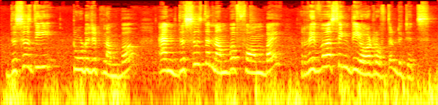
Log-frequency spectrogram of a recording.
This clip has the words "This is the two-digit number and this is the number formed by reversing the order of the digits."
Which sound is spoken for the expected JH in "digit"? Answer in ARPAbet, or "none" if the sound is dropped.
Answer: JH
